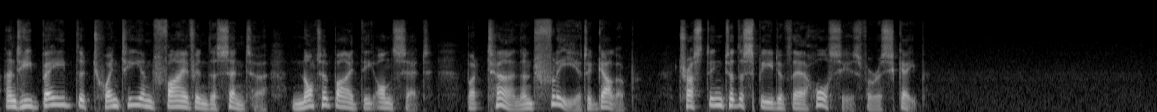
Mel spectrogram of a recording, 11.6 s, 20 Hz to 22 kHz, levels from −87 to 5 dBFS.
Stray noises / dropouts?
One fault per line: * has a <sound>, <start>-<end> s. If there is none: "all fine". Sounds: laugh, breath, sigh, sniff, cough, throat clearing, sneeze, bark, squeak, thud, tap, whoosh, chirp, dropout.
all fine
